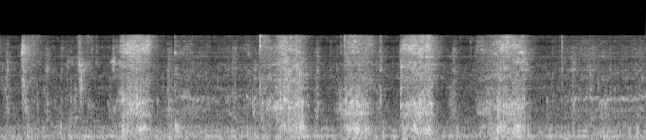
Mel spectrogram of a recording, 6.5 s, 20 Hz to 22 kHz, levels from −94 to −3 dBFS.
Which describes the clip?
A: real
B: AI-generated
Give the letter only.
B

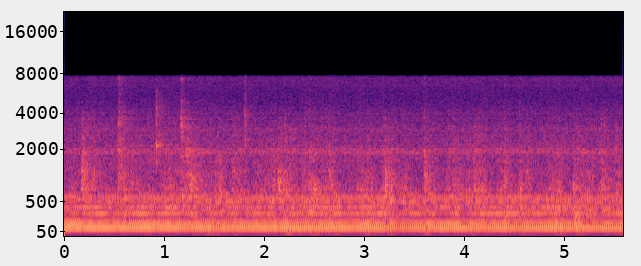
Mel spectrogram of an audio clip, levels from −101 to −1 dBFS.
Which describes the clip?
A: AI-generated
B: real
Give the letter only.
B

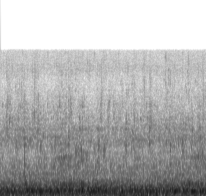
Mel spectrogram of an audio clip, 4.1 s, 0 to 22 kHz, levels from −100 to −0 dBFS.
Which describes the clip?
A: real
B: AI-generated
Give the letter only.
A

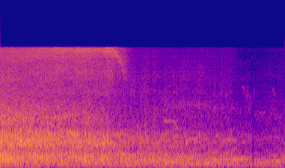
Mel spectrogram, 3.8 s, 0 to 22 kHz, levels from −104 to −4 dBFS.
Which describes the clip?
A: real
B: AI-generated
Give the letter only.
B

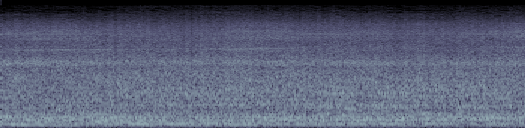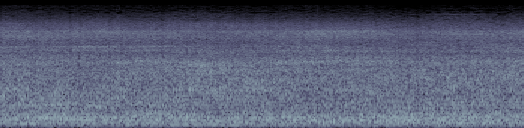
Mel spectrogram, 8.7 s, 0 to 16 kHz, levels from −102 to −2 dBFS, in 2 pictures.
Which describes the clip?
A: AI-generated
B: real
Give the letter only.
A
